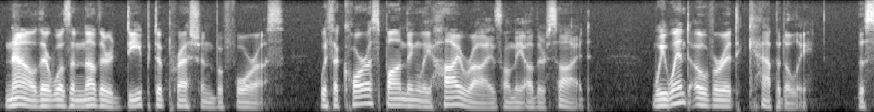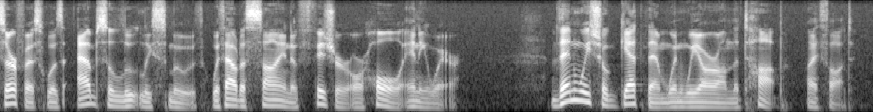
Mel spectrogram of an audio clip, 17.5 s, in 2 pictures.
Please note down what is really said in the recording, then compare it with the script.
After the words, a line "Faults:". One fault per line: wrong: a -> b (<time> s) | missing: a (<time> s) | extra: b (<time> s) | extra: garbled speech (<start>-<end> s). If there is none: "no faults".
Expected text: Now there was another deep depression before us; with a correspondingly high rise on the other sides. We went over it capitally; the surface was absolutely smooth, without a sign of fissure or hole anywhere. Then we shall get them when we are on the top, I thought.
Now there was another deep depression before us; with a correspondingly high rise on the other side. We went over it capitally; the surface was absolutely smooth, without a sign of fissure or hole anywhere. Then we shall get them when we are on the top, I thought.
Faults:
wrong: sides -> side (5.5 s)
